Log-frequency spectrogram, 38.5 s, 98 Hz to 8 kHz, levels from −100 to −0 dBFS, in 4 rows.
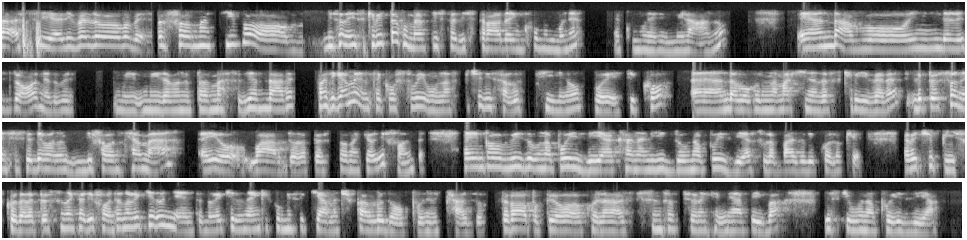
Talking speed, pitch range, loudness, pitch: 165 wpm, 190-230 Hz, -15 LUFS, 205 Hz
